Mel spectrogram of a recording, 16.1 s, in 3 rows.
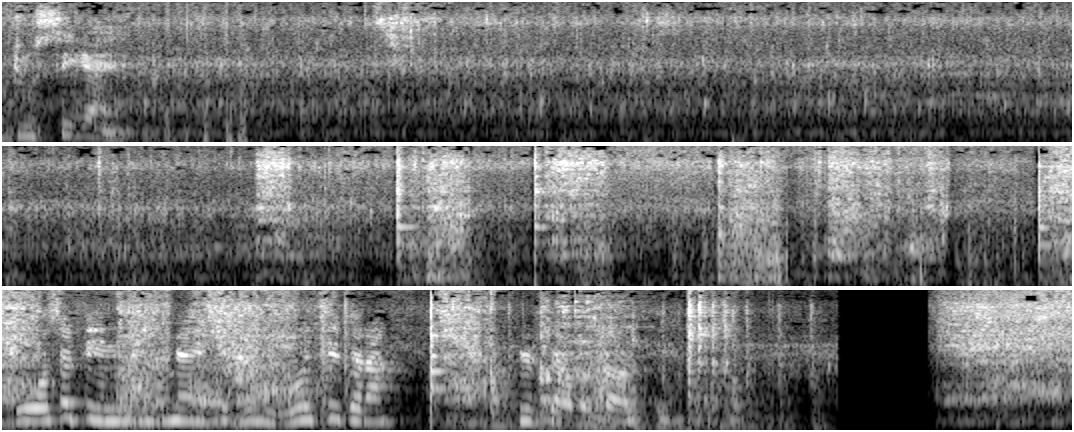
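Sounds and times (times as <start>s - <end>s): chickpeas sizzling in oil: 0.0s - 16.0s
steel spoon scraping pan: 6.6s - 14.5s, 15.4s - 16.0s.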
